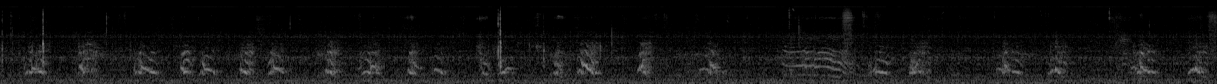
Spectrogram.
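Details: A litter of newborn Soft-coated Wheaten Terrier puppies squeak steadily, with brief high descending squeals repeated about twice a second and a longer wavering whine midway, over a soft background hiss.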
